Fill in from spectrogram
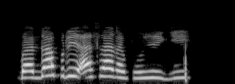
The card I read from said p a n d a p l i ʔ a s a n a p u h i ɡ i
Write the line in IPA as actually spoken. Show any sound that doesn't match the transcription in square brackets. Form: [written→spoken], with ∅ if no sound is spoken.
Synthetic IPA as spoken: [p→b] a n d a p [l→ɾ] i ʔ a s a n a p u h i ɡ i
